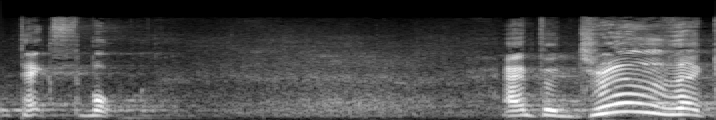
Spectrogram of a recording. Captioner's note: laughter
